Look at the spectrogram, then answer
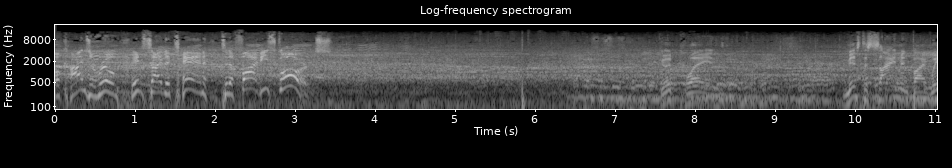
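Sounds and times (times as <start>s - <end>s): stadium crowd cheering and clapping: 0.0s - 11.0s.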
